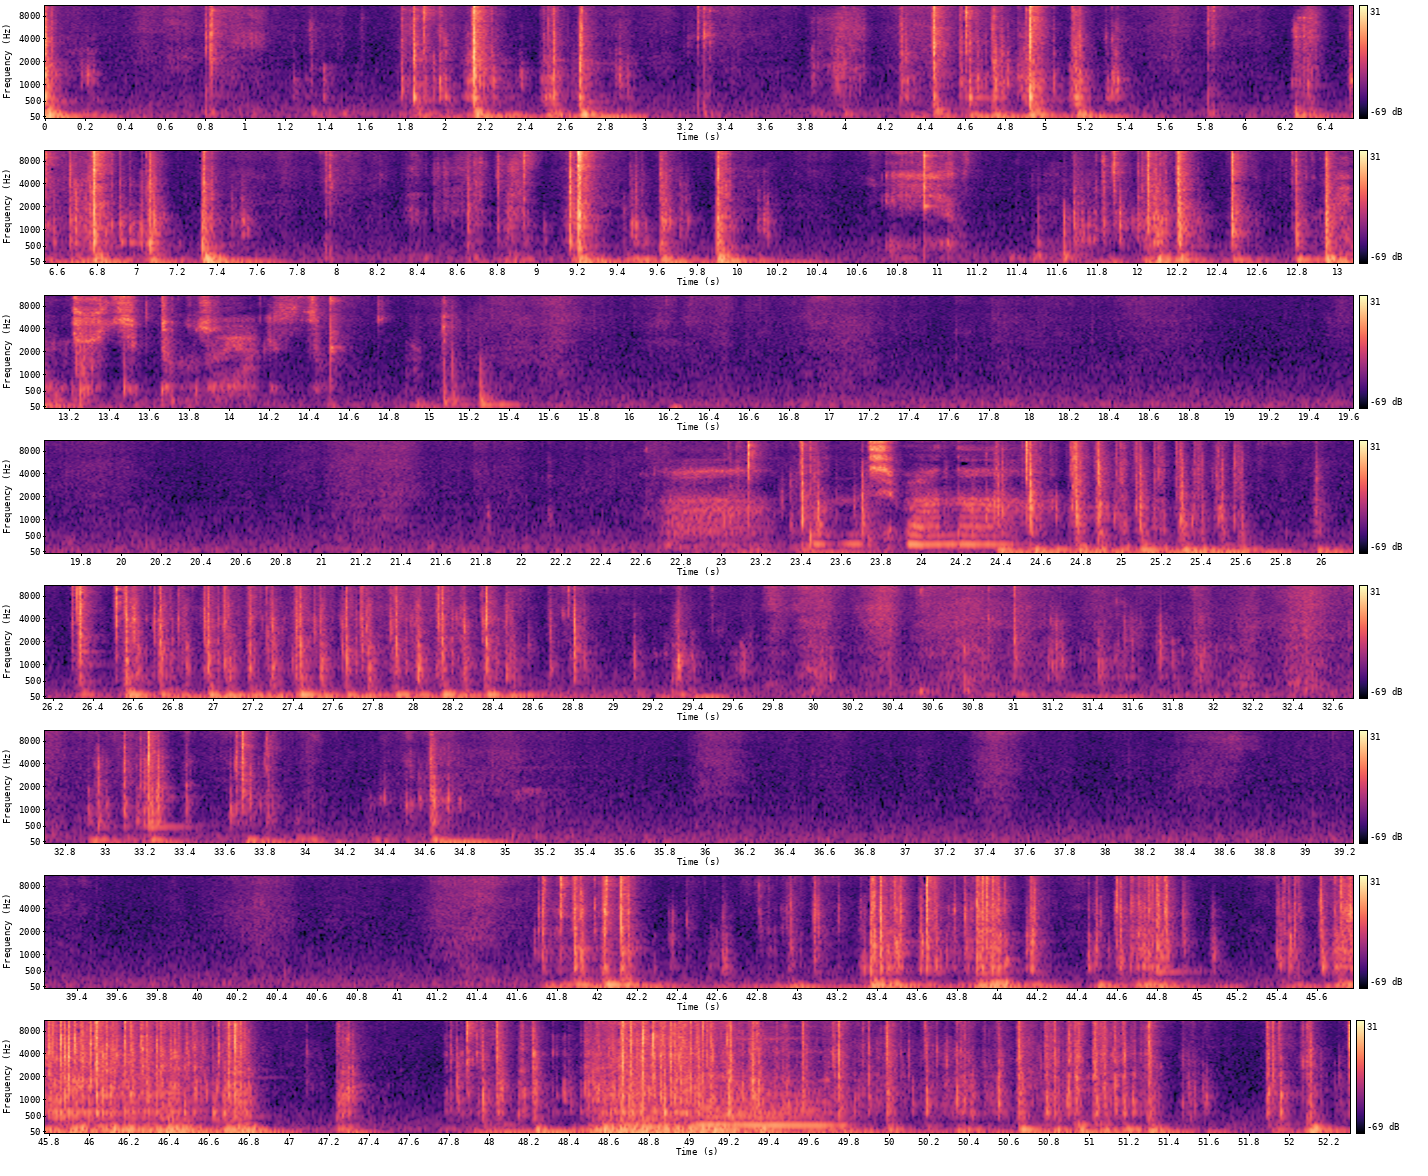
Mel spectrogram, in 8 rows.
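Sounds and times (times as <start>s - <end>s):
computer keyboard typing: 0.0s - 0.3s, 1.8s - 3.0s, 4.2s - 5.4s, 6.2s - 7.6s, 8.5s - 10.2s, 11.6s - 13.3s, 23.1s - 29.6s, 30.9s - 32.0s, 32.9s - 34.8s, 41.7s - 52.2s
speech: 24.0s - 24.5s.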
